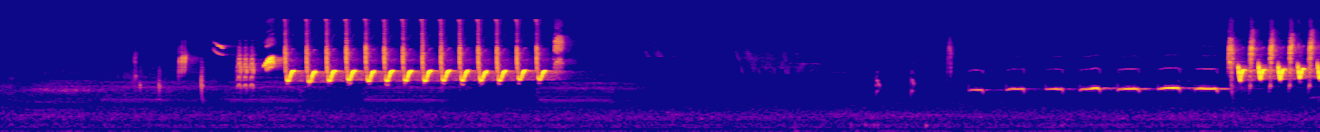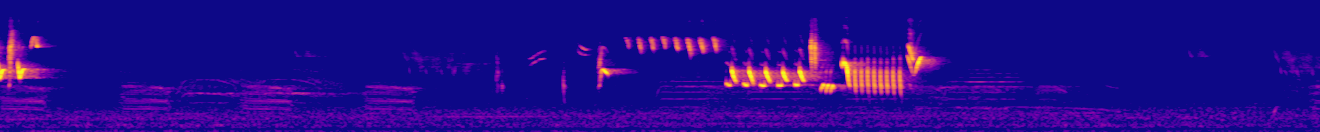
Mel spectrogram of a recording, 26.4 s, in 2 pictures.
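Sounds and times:
common nightingale singing: 1.4s - 5.7s, 6.4s - 13.8s, 17.3s - 22.6s.

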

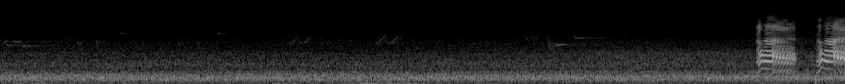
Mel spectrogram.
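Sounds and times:
carrion crow cawing, Corvus corone: 7.6s - 8.4s.

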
